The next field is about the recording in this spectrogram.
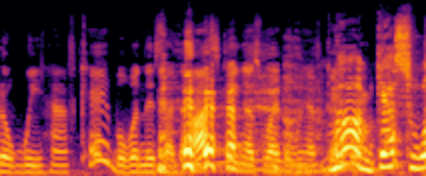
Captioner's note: laughing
